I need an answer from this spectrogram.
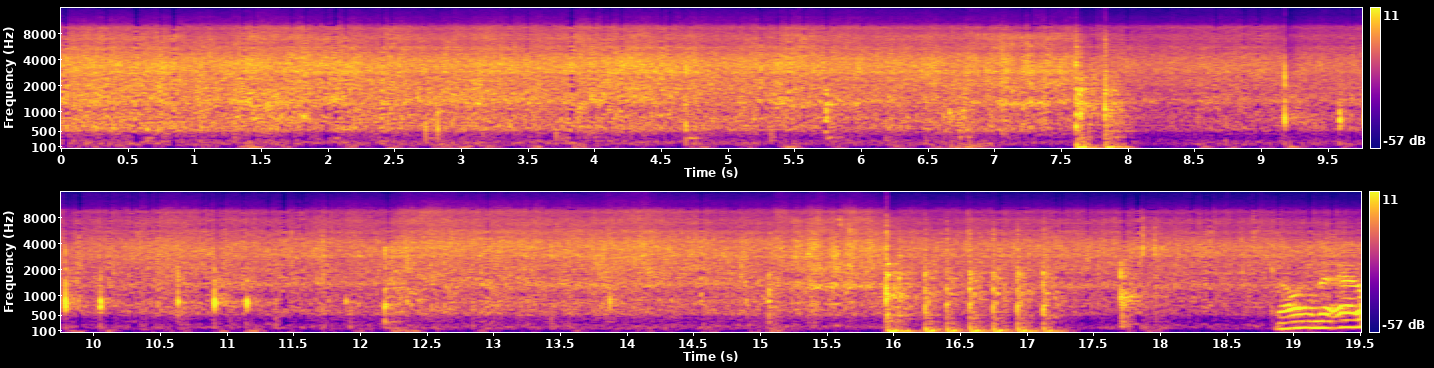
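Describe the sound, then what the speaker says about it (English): Lentils cooking in a pot, heard as a steady loud sizzling hiss with brief stirring scrapes and a couple of short breaks in the sound, no voices. "I'm going to give this a quick stir."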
